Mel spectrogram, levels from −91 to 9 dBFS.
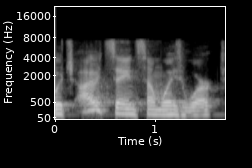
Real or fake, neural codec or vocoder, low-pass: real; none; 7.2 kHz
